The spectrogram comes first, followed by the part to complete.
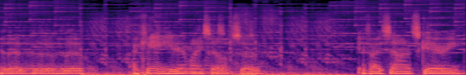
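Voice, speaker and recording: A male streamer talking through a voice changer that pitches his voice deep, casually running a murmured mic check. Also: monotone, moderate pace, over music. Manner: repetitive mic-testing, murmured.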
